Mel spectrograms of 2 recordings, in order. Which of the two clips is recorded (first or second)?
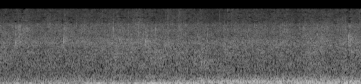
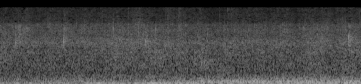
second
